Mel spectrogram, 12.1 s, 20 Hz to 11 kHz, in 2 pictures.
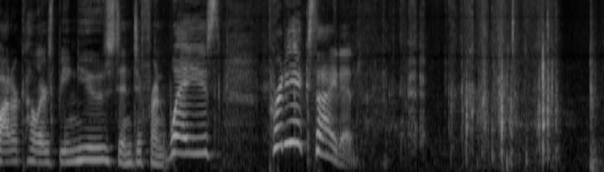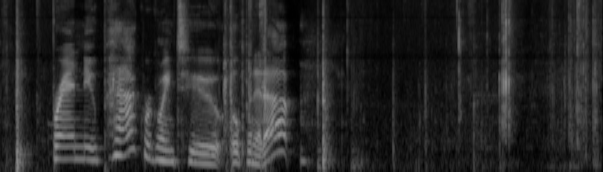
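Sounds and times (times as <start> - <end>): plastic shrink-wrap crinkling: 3.8 - 5.7, 10.2 - 12.0.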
